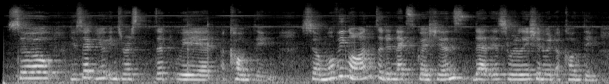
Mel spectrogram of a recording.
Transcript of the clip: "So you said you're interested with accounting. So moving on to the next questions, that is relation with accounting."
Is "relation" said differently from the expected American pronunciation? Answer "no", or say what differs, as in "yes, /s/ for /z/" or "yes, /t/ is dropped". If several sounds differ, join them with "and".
no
